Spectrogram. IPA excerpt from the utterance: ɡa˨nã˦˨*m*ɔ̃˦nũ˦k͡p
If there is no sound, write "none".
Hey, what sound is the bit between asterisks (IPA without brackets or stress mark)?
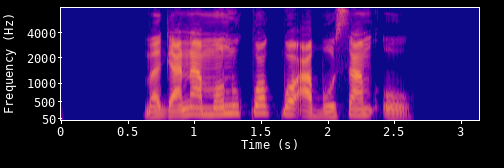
m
